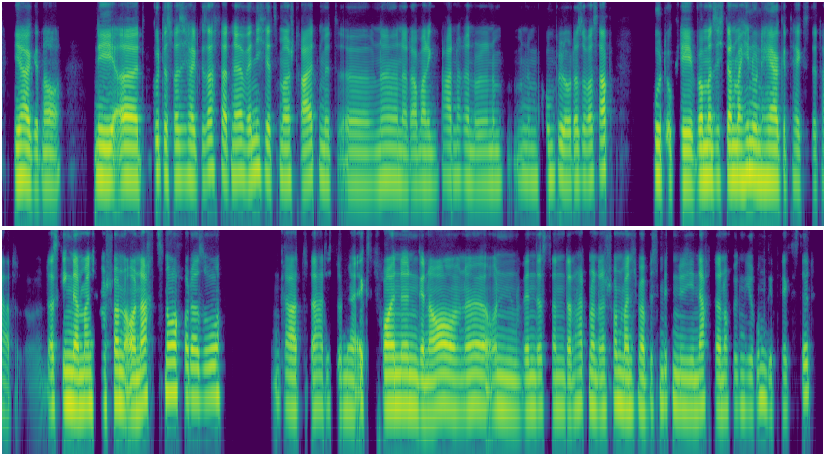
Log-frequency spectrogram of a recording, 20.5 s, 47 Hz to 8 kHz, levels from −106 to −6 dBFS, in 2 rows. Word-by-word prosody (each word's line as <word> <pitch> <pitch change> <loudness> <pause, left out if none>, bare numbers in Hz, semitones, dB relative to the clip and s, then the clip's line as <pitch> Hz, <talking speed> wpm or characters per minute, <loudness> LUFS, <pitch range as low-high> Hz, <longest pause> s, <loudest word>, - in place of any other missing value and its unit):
Ja, 140 -1 +5
genau. 125 +2 -4 0.4
Ne, 145 -1 +4
äh, 145 0 +6
gut, 160 -1 -4
das 150 0 -2
was 145 0 0
ich 150 - -7
halt 145 -1 0
gesagt 165 +3 -3
hatte, 150 0 +1
wenn 145 +3 +1
ich 170 -1 -2
jetzt 150 -1 -4
mal 140 0 0
Streit 140 +2 -1
mit, 135 -2 -6
äh, - - -20
ne, 130 +2 -5
'ner 130 -1 -5
damaligen 125 0 -5
Partnerin 140 -2 -7
oder 130 +1 -7
'nem 140 +1 -10
Kumpel 145 0 -4
oder 135 +1 -2
so 140 0 -7
was 145 +1 -3
habe 165 +1 +1 0.5
gut, 150 -1 +1
okay, 135 -2 0
wenn 140 0 +5
man 145 -1 +5
sich 140 0 -8
dann 145 0 +6
mal 145 0 +5
hin 155 +1 +4
und 145 - +4
her 140 -1 +4
getextet 130 -2 -11
hat. - - -12 0.3
Das 145 0 -4
ging 155 0 +4
dann 140 -1 +7
manchmal 145 0 -1
schon 155 +1 +3
auch 135 - +5
nachts 160 +5 +2
noch 190 0 +4
oder 170 -1 +2
so. 175 +2 0 0.6
Und 160 - -18
gerade 135 -2 0
da 140 0 -2
hatte 140 0 -8
ich 140 - -17
so 135 - -10
'ne 135 -1 -3
Ex - - -3
Freundin, 145 -1 +5
genau, 135 +2 +5
ne? 140 +1 +2
Und 135 -2 -3
wenn 135 +1 -2
das 140 0 -6
dann 135 -1 -6
dann 130 +2 -3
hat 150 +1 -6
man 140 -2 0
dann 135 0 -3
schon 150 +2 -2
manchmal 135 -1 0
bis 135 +2 -15
mitten 150 -1 -4
in 135 - -2
die 135 0 -2
Nacht 145 +2 -2
da 135 - 0
noch 135 +1 -6
irgendwie 140 -1 -10
rumgetextet. 140 +3 -8
140 Hz, 235 wpm, -23 LUFS, 135-145 Hz, 0.6 s, dann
